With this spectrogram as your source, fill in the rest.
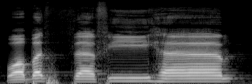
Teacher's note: اس میں ثا ہے، سا کے اندر سیٹی نہیں ہے، سیٹی سے بچیے گا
